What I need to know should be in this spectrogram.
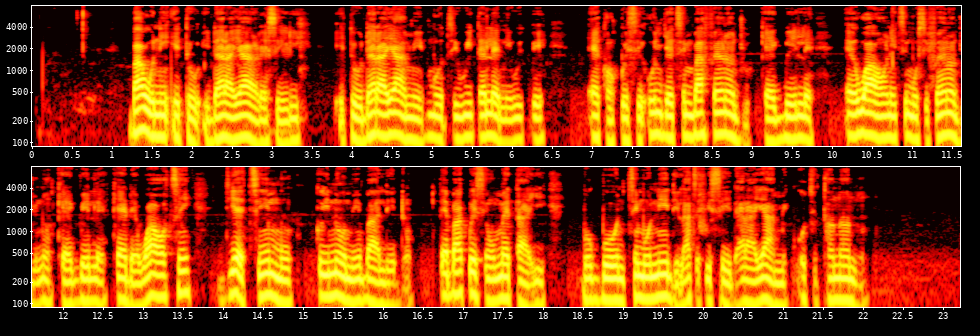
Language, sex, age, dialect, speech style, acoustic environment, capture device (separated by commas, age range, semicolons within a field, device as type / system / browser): Yoruba, male, 25-34, Nigeria - Lagos Yoruba, focused, silence; traffic, mobile / Linux / Chrome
